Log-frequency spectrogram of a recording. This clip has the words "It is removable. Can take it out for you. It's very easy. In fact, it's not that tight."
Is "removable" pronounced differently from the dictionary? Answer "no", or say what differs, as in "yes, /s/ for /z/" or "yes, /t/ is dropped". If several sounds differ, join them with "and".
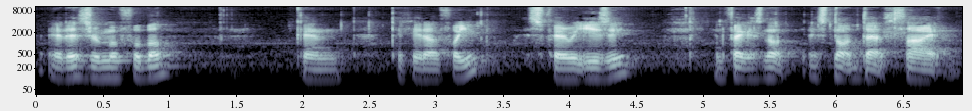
yes, /f/ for /v/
